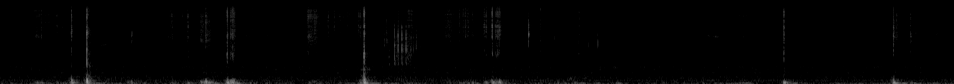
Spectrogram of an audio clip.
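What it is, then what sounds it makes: Wet chalk stick being cut. A craft knife cuts and scrapes flakes from the end of a short, wet purple chalk stick held in the fingertips. Sharp, crisp cutting snaps stand out over softer gritty scraping strokes with a bright edge, and a low, steady hum runs underneath.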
